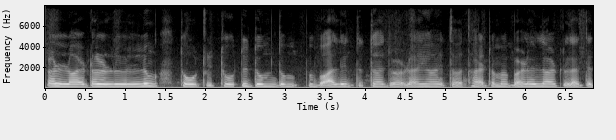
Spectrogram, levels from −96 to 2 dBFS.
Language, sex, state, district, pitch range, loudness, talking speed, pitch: Hindi, female, Maharashtra, Sindhudurg, 205-220 Hz, -24 LUFS, 115 wpm, 215 Hz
